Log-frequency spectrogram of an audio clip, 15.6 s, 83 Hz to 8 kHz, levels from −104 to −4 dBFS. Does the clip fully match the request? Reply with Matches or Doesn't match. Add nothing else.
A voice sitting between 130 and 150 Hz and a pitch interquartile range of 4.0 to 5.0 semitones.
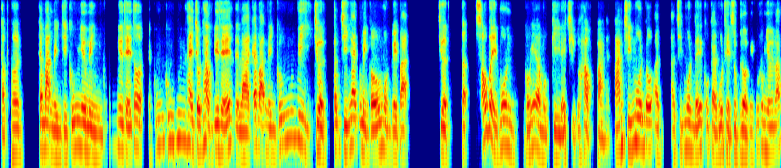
Matches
